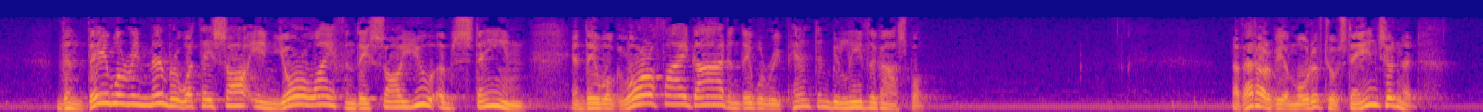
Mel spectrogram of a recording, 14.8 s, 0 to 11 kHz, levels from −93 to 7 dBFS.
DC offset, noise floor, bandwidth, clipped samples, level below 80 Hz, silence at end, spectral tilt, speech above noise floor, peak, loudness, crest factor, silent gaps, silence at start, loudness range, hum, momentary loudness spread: under 0.1%; -47 dBFS; 6.6 kHz; under 0.1%; -62 dBFS; 0.5 s; -7.5 dB/octave; 28 dB; -4 dBFS; -20 LUFS; 16 dB; none; 0.55 s; 7 LU; none; 8 LU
